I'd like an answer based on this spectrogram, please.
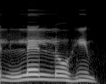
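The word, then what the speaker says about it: לאלהים: God, I would say lelohim. If I want to say in God, I would say belohim. The aleph is silent in all three words.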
